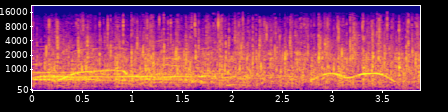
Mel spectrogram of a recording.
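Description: Loud, sustained applause from an audience fills the whole clip, a dense steady wash of clapping with some cheering and whistling rising above it.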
